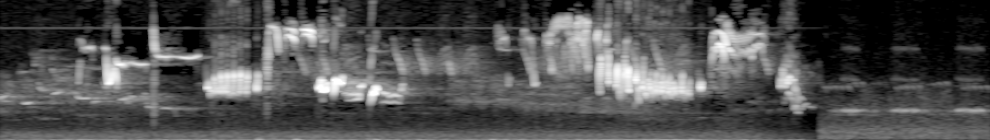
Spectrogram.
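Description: Songbirds chirping and twittering in quick, high-pitched phrases, stopping abruptly about six seconds in. After that a faint insect chirp repeats evenly, about two times a second.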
